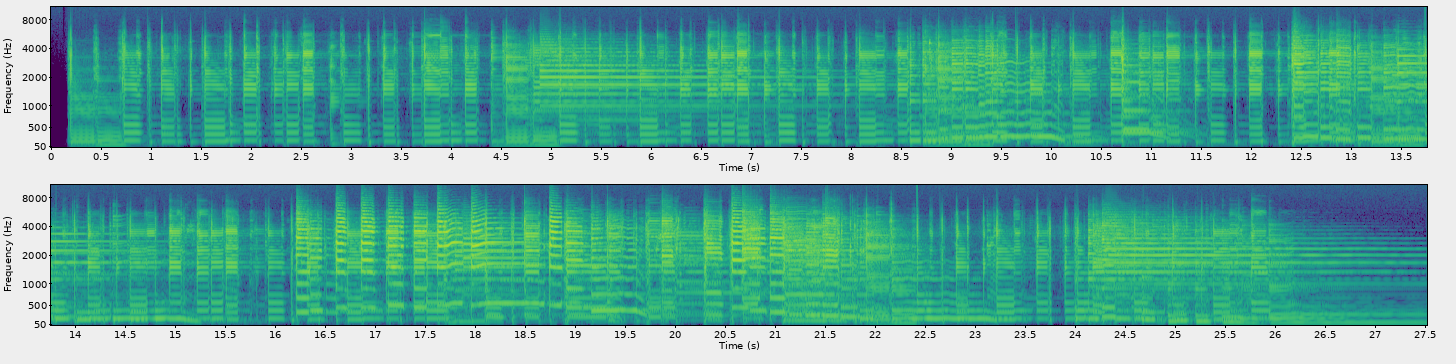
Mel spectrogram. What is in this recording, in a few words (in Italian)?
ritmica midle accordi bridge solista neck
